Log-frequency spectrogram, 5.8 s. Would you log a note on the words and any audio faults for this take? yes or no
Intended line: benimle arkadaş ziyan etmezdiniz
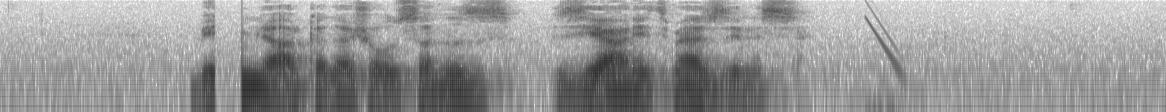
yes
